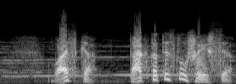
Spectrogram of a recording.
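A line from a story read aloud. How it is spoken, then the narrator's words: Sharp shout. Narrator (Russian): прикрикнул вслед ему отец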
